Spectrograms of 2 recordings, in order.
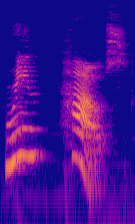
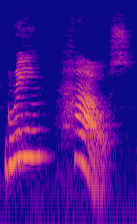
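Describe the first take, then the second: The two takes are said the same way.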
